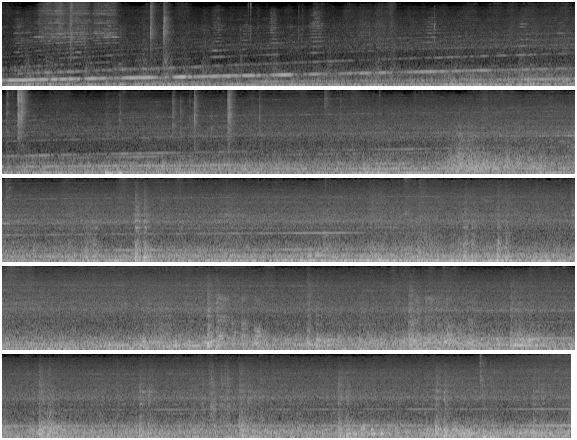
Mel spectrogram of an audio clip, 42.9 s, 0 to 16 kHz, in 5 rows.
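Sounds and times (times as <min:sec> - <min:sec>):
rail joint clicks: 0:00.6 - 0:04.8, 0:07.6 - 0:09.1, 0:10.1 - 0:12.7, 0:17.2 - 0:20.0, 0:31.8 - 0:38.4, 0:39.3 - 0:42.8.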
